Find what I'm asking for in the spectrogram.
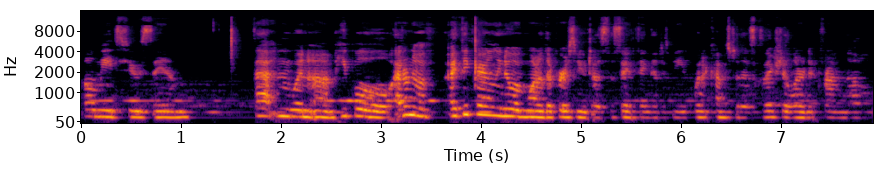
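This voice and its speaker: A woman hosting a live reiki healing stream, chatting casually and gently with viewers and thanking them by name. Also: medium pitch, steady tone, quick pace, distant mic. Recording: music playing behind, voice a bit off-mic.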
